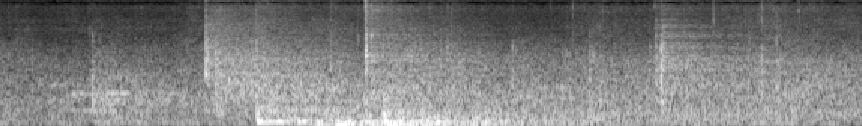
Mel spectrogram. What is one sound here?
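Hockey sticks smack a puck with sharp cracks.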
